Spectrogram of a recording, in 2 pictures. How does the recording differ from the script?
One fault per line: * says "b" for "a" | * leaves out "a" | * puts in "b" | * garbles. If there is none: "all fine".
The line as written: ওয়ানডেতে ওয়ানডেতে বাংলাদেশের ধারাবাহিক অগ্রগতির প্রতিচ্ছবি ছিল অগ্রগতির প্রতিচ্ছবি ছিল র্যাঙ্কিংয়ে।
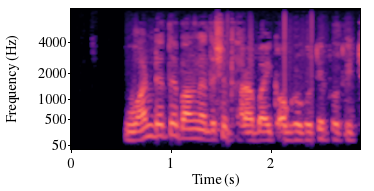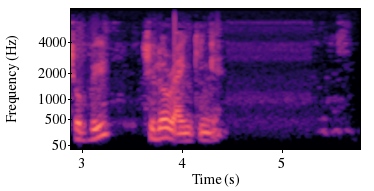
* leaves out "ওয়ানডেতে"
* leaves out "অগ্রগতির প্রতিচ্ছবি ছিল"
